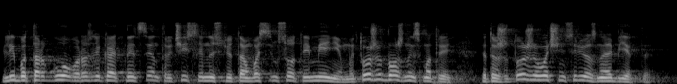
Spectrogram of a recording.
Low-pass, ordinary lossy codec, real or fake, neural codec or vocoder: 7.2 kHz; none; real; none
